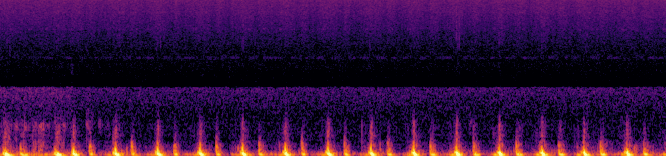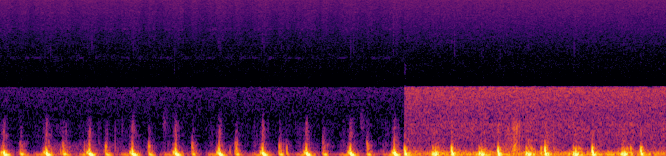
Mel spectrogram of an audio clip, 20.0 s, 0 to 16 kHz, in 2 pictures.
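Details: Real, unedited human heart sounds recorded at the bedside from patients with normal cardiac physiology; normal S1 and S2.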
